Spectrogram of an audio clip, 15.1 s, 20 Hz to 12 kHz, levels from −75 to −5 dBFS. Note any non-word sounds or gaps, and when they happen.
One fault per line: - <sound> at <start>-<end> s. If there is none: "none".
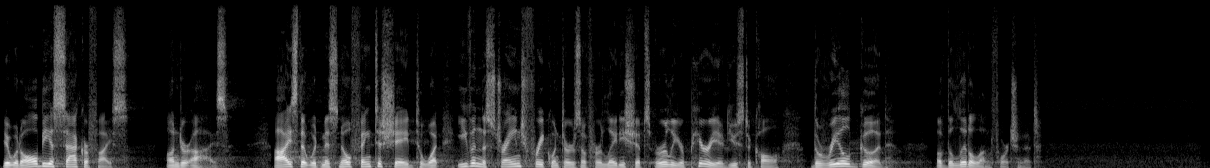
none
